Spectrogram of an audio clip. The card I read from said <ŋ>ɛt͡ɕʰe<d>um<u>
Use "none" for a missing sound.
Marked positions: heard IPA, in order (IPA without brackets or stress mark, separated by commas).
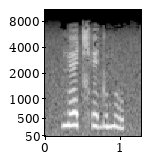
ŋ, d, u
